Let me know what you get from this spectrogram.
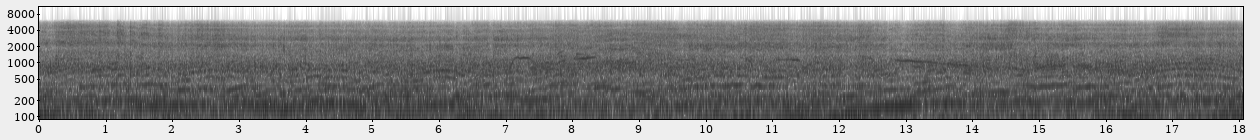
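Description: Several four-cylinder demolition derby cars' engines running and revving together, their pitches rising and falling over one another.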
